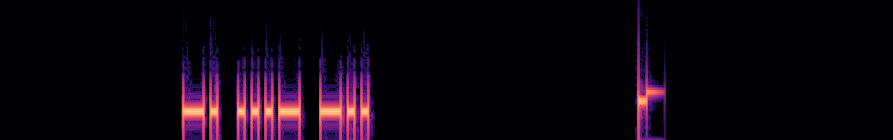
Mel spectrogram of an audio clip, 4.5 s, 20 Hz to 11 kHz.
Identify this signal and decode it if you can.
Morse code, heard as a keyed tone, about 34 wpm, 700 Hz. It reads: NVD
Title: All Cut Numbers - 3-Digit 35wpm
